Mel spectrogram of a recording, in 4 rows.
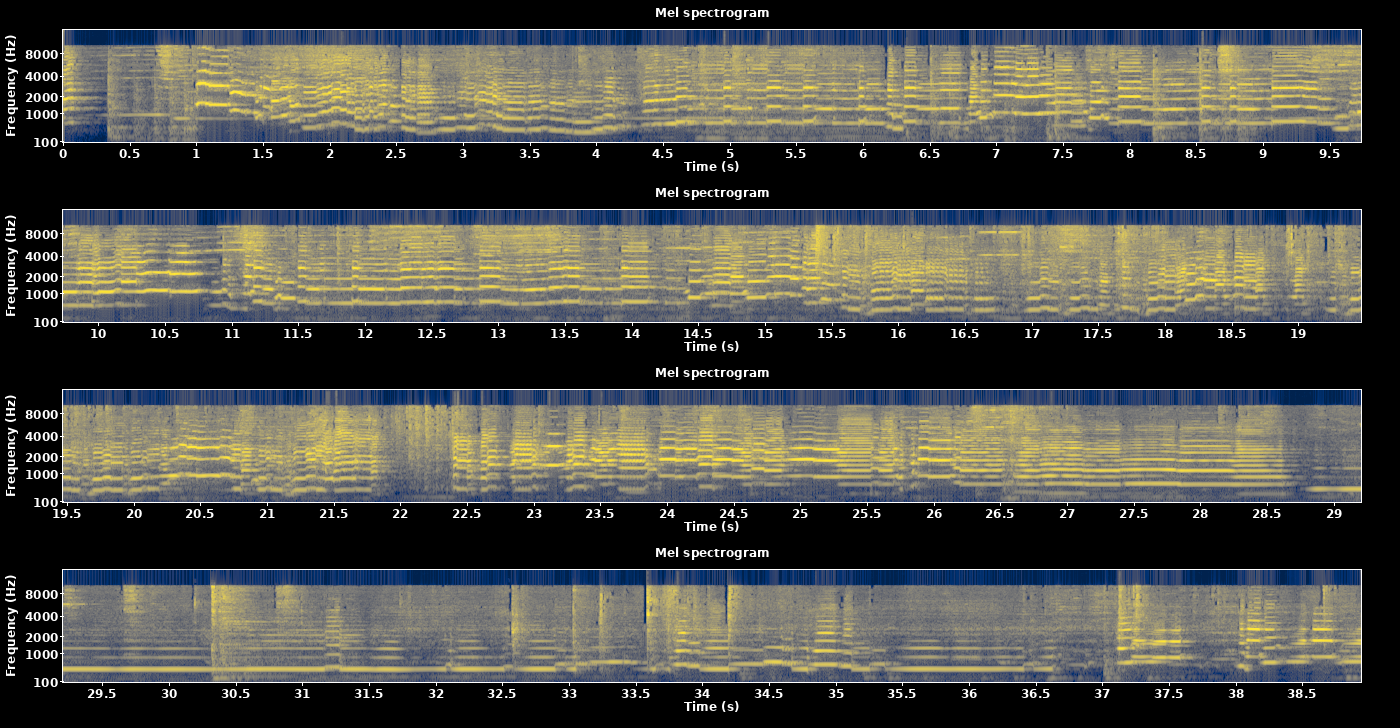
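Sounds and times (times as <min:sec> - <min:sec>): horns playing wavering tones: 0:00.0 - 0:38.9.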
